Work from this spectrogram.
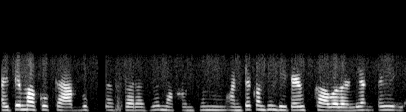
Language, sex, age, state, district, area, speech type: Telugu, female, 45-60, Andhra Pradesh, Kakinada, rural, conversation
